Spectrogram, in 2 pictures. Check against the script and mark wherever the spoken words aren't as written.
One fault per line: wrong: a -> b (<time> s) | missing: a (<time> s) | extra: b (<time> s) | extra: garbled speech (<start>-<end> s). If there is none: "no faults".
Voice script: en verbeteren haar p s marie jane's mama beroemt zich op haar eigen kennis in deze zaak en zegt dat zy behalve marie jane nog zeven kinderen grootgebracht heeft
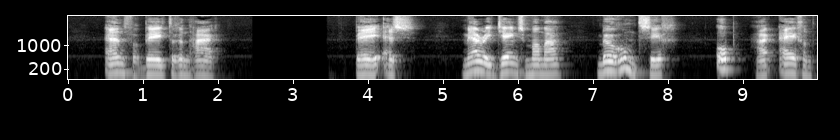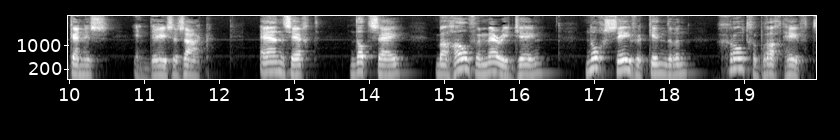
no faults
